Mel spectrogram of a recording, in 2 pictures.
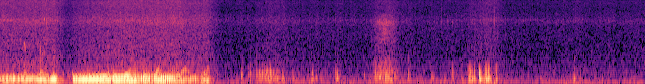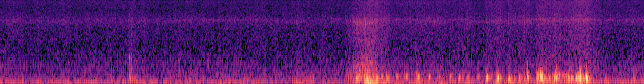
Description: My stomach was growling in the night when i was laying in my bed.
